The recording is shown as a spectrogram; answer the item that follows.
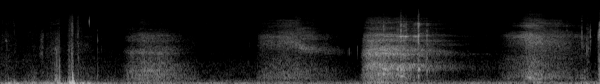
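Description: A person breathing audibly close to the microphone, four long breaths, the third the strongest, after a single sharp knock less than a second in.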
